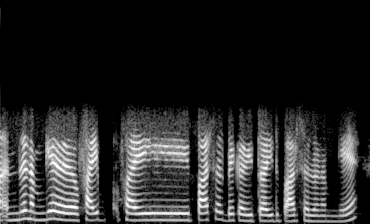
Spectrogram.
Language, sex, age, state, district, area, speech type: Kannada, female, 18-30, Karnataka, Mandya, rural, conversation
